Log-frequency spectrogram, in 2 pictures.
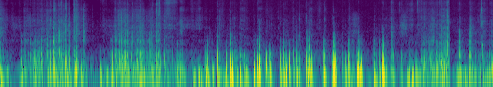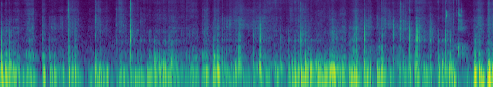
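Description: Long acrylic nails scratch and tap a round, flat, palm-sized coaster of white coiled cotton rope, solid and soft, held up in the air. The result is a dense, irregular stream of quick, dull scratches and soft taps, mostly low and muffled with little brightness and no ring.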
